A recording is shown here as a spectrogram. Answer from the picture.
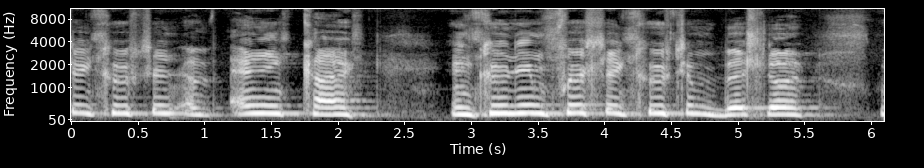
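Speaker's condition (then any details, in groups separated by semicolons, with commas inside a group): Cerebral palsy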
